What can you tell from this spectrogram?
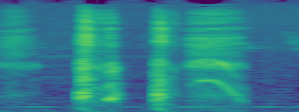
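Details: Dubbed anime girl who is allergic to cats, near a cat and saying she has asthma: two short, explosive coughs, then a brief voiced throat sound, in a quiet room; acted audio.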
